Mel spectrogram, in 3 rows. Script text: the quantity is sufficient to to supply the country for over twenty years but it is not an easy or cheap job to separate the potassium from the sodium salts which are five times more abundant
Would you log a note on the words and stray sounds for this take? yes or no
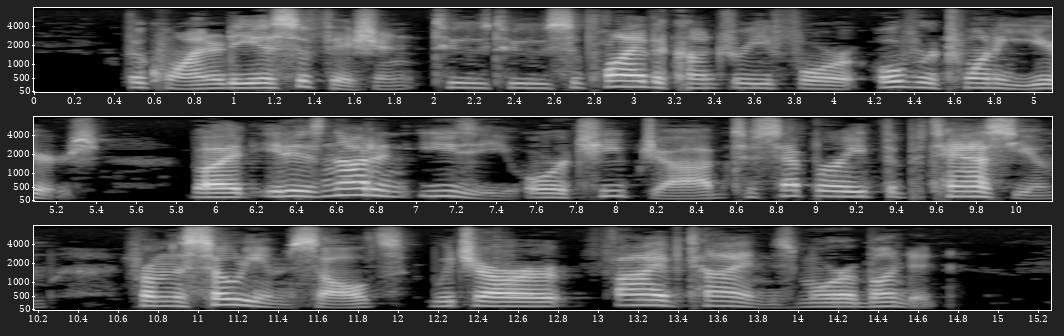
no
